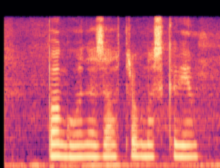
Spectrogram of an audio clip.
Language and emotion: Russian, sad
